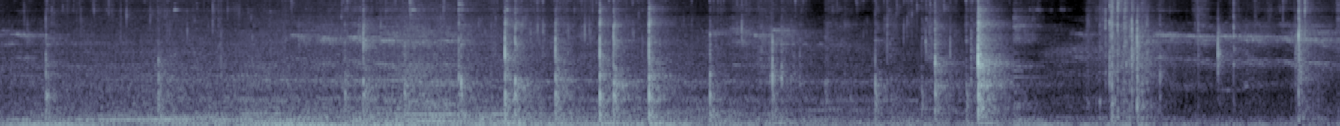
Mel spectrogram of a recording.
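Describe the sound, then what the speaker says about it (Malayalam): Maida flour is sifted through a sieve in a home kitchen, with quiet rhythmic tapping and knocking clicks repeated over a soft background hum. "ഇനി മൈദ അരിച്ചെടുക്കാം."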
